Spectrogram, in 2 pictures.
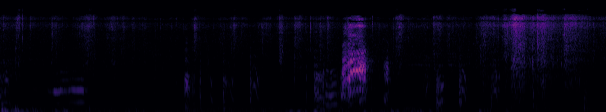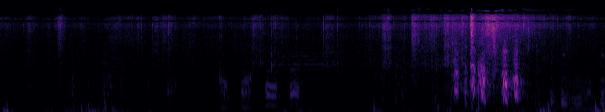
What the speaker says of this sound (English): Quit picking on that hen.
